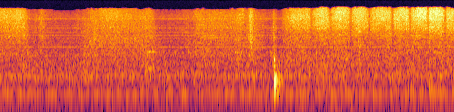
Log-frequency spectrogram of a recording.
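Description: A guitar body's finish is sanded by hand, a steady soft rubbing scrape close by with a faint electrical hum underneath and one brief knock partway through, without talking.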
